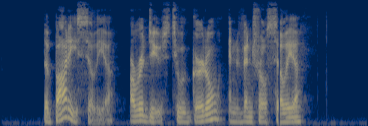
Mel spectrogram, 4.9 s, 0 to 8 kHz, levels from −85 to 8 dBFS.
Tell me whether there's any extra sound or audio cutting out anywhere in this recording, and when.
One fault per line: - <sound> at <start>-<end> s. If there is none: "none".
- dropout at 3.7-3.7 s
